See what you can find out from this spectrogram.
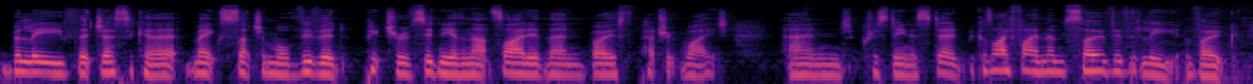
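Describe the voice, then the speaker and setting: A woman's voice: low-pitched, steady tone, moderate pace. A woman putting questions in a literary discussion, in a tentative, roundabout way. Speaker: panel questioner.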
